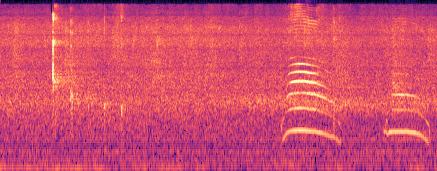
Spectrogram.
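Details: ['White kitten meowing for affection; after a quiet start with a few faint knocks, two arched meows sound near the end, the second softer, over steady low background hum.']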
